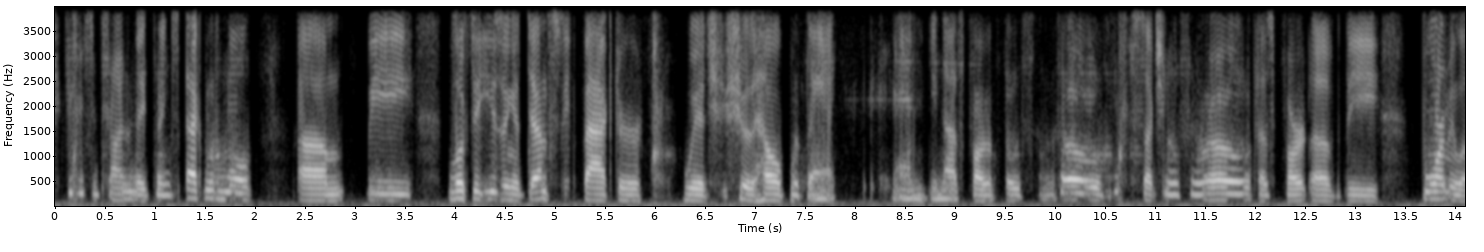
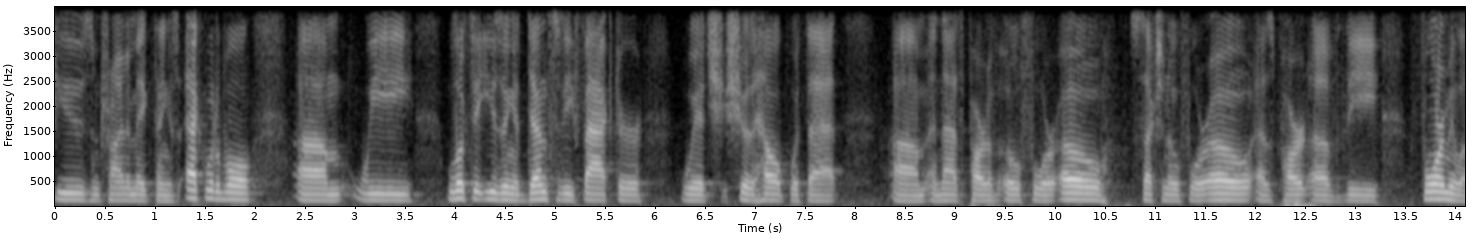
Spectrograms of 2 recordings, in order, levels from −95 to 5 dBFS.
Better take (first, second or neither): second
